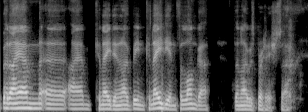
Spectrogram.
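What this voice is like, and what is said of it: British accent. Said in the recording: “I was born in Britain and I've still got my British accent. ... Yes, you do.”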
